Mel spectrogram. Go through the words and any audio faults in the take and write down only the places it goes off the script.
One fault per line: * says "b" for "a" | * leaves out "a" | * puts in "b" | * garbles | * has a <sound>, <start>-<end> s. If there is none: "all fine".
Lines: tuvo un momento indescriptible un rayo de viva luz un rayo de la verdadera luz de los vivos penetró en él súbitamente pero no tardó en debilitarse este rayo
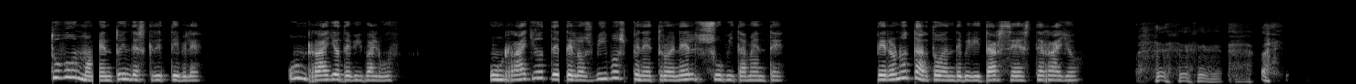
* has a dropout, 0.9-1.0 s
* leaves out "la verdadera luz"
* has a laugh, 11.3-12.9 s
